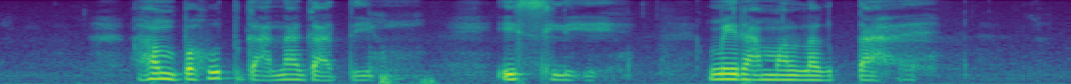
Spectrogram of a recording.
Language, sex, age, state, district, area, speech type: Hindi, female, 45-60, Uttar Pradesh, Chandauli, rural, spontaneous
